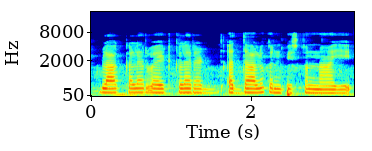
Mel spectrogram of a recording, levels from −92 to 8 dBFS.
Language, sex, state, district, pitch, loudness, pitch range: Telugu, female, Telangana, Mahabubabad, 185 Hz, -17 LUFS, 175-190 Hz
